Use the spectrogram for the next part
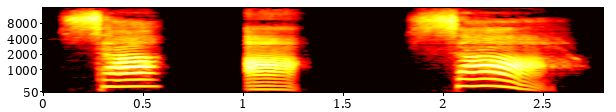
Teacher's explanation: Falls on the second syllable a.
